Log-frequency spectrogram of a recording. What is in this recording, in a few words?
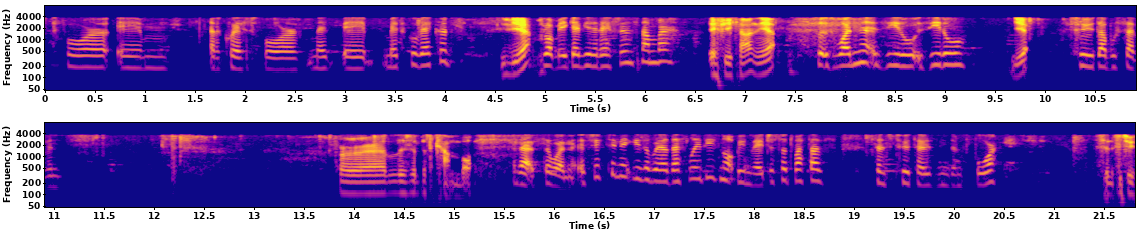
call recording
